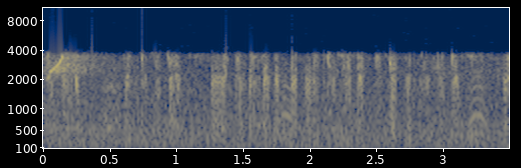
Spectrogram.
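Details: Estonian black storks during a feeding on 20 May 2012, giving rough, scratchy bursts repeated in quick succession, with one brief higher squeak at the start.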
